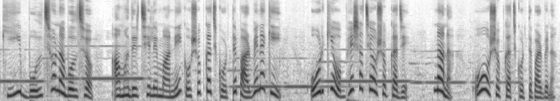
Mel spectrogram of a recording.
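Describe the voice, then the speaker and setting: A woman voicing a cruel, scheming village stepmother in a cartoon story, scolding and sharp-tongued. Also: on the high side, very animated, normal speed. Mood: placating, evasive. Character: cruel scheming village stepmother favouring her own son. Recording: music behind the voice.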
